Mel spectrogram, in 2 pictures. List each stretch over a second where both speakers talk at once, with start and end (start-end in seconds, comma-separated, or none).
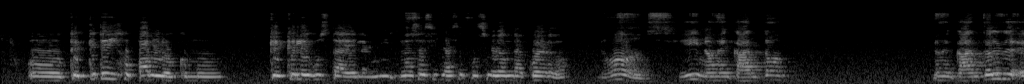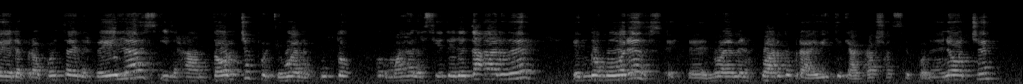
none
